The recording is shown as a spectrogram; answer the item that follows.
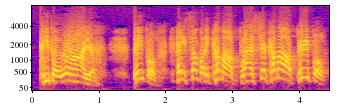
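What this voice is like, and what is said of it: Yelling loudly into empty streets. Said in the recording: “stop yelling ... at them”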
